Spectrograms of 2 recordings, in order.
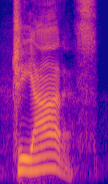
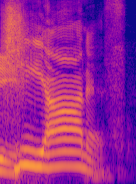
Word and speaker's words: Giannis: Giannis. That's what I'm gonna do. That hard G. Giannis.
